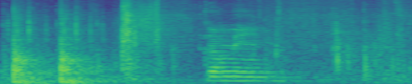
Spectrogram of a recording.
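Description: A few quick knocks on a wooden door, about a quarter second apart, followed around a second in by a brief steady-pitched sound as the door is opened.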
